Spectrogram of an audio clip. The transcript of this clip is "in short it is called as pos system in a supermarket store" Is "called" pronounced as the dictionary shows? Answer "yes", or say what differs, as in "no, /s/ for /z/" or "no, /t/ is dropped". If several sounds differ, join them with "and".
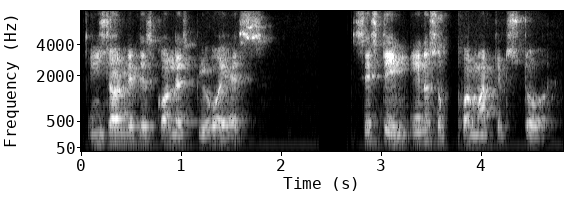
yes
